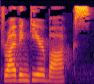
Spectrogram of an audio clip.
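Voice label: "driving gear-box", English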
